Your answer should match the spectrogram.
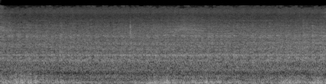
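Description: Wind buffeting the camera's microphone in an uneven low rumble, over the faint steady drone of construction machinery such as an excavator's diesel engine.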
